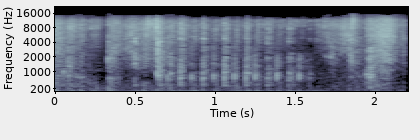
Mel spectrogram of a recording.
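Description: A padded paper mailing envelope shaken by hand: the paper crinkles and the plastic CD cases inside rattle in a quick, dense patter of small clicks.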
